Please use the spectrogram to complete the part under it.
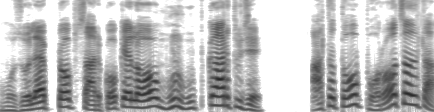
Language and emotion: Goan Konkani, happy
